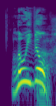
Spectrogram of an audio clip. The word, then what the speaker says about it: Louisville: You know, I also appreciate that somebody from Philly is actually pronouncing Louisville right. – Louisville? Oh. Yeah. Louisville. We can say Louisville.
